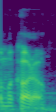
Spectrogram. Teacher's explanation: they don't really stress any syllable more than the others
